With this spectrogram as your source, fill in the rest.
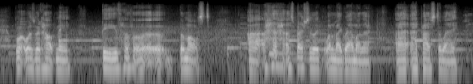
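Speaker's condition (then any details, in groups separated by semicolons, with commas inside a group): Stutter; since childhood, formerly severe, long blocks, avoided speaking, improved through poetry writing encouraged by mother; milder than before, still somewhat present; gets stuck on hard sounds like d and vowels, repeats sounds until passing through; repeated sounds, repeated words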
